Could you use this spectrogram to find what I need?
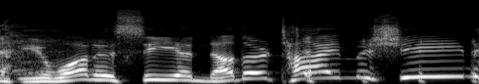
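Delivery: high, put-on voice with a teasing offer; voice of the tardis. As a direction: imitate a talking time machine luring a visitor. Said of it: "he pretends he's the voice of the tardis".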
